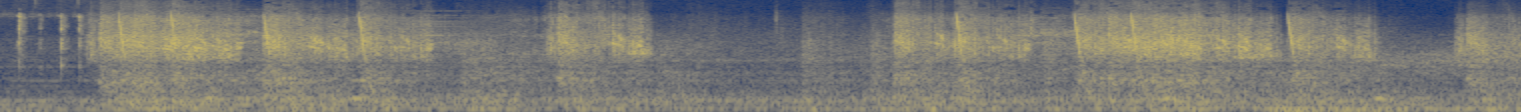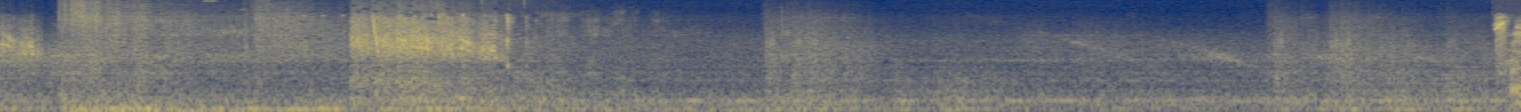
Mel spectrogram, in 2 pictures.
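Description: Spaceship guns blasting in the EVE Online video game, a dense barrage of loud booming shots and crashes fired in irregular bursts over constant background rumble.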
